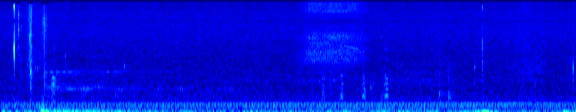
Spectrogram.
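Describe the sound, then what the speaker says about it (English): Chickens cluck softly in the background at a rural homestead, with a couple of short calls and occasional rustling over a low steady hum. "Yes, I haven't forgotten the chickens."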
